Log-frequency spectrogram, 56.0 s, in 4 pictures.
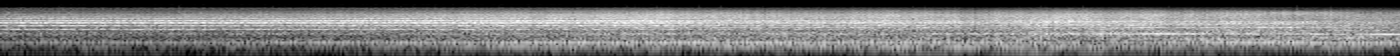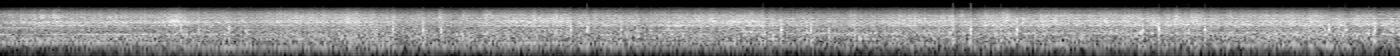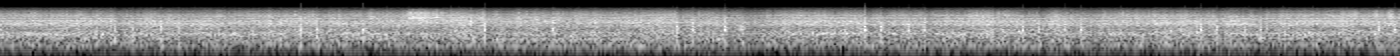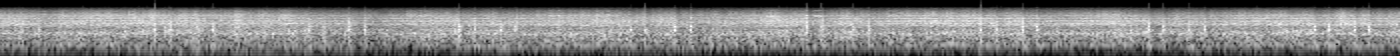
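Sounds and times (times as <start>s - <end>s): train wheels clattering: 23.4s - 35.8s, 36.5s - 56.0s.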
